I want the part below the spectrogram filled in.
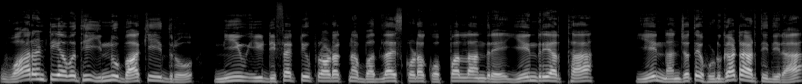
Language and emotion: Kannada, angry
